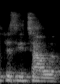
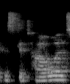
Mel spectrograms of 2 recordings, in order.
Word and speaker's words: Piscataway: shore, and also the Piscataway people who are also referred to as the Piscataway. I've heard both pronunciations. When I've heard Indigenous people say it, they say Piscataway to my knowledge.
